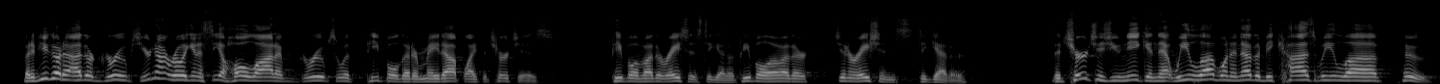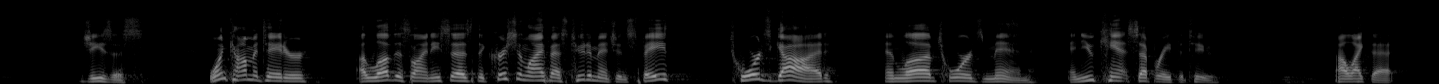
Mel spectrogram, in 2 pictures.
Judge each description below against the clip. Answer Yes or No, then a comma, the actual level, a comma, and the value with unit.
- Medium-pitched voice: Yes, medium, 155 Hz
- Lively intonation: Yes, wide, 6.1 semitones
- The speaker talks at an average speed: Yes, average, 175 wpm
